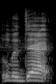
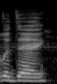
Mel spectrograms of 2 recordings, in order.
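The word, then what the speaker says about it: Ledet: I've been saying his name wrong. I apologize. It's Leedette, not Leay.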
